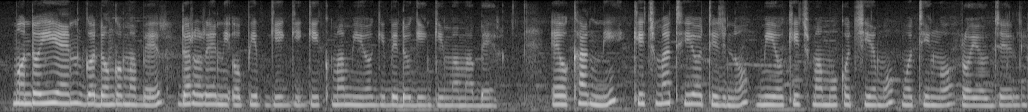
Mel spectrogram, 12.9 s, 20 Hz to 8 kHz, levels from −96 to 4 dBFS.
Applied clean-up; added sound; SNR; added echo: none; none; none; none.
